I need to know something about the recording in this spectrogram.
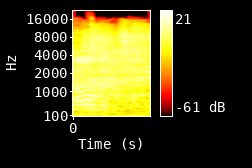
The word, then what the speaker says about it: New Orleans: most talked about wrestlers to ever emerge from new orleans louisiana that is the correct pronunciation by the way john i know you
